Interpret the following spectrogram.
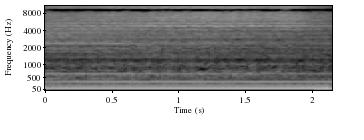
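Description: Distorted electric guitar and Bass VI holding one sustained chord, ringing steadily with no drum hits.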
